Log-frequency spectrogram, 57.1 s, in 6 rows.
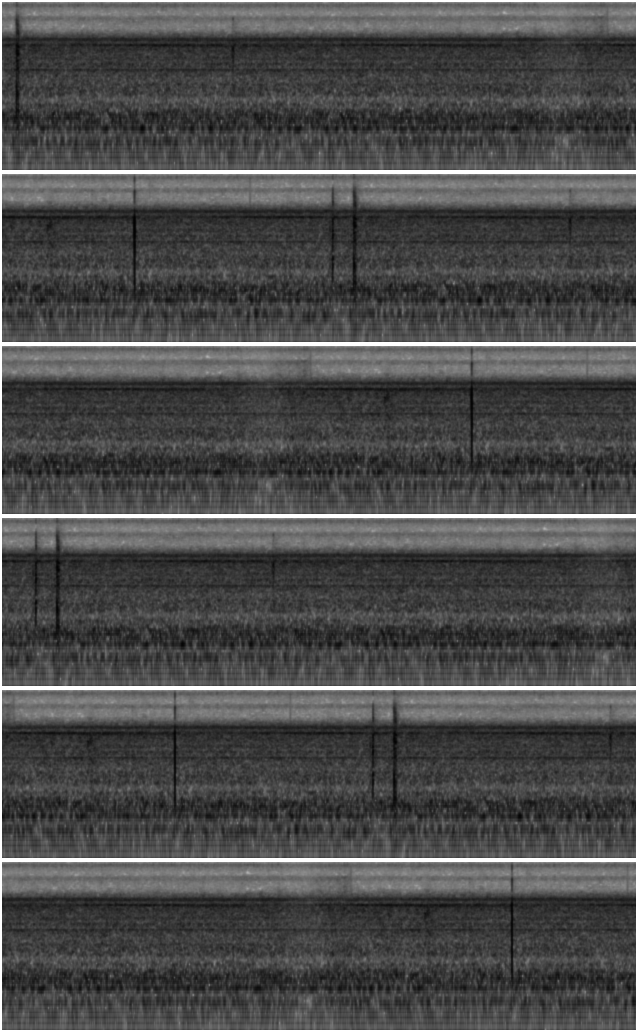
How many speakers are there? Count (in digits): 0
